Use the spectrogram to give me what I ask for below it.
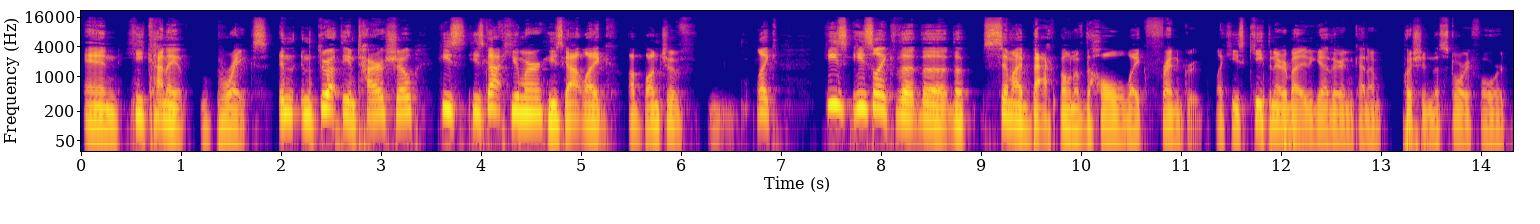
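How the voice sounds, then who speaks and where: A man's voice: mid-range voice, lively intonation, normal speed. A young man talking casually on a podcast, drifting through a long story with plenty of fillers and restarts. His studio mic is turned slightly off-axis. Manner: rambling storyteller, lots of "like" fillers. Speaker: podcast host. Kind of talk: casual chat.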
